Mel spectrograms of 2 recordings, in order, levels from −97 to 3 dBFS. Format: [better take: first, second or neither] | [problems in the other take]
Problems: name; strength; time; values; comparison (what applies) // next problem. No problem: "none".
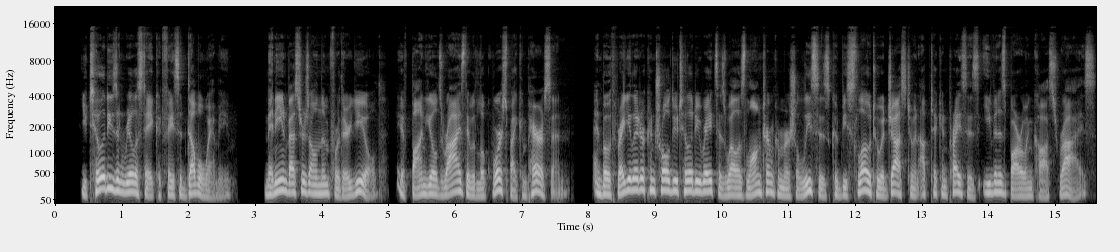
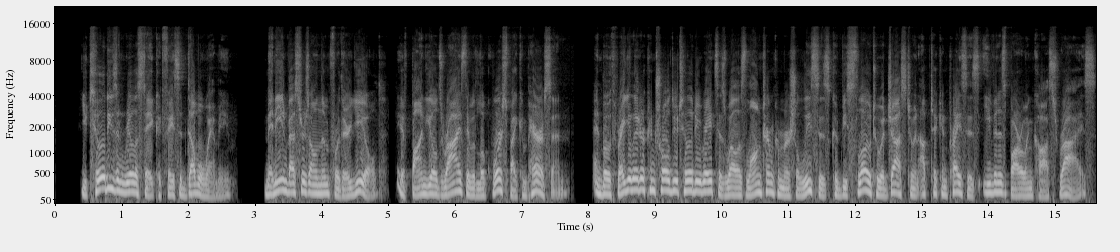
first | distortion; slight; 10 dB below the speech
